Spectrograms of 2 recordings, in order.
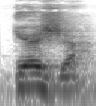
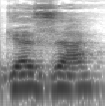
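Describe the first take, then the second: First: The middle consonant is a zh sound. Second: The middle consonant is a plain z sound.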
